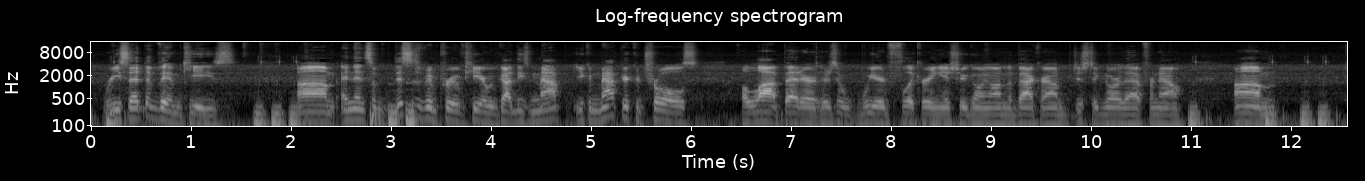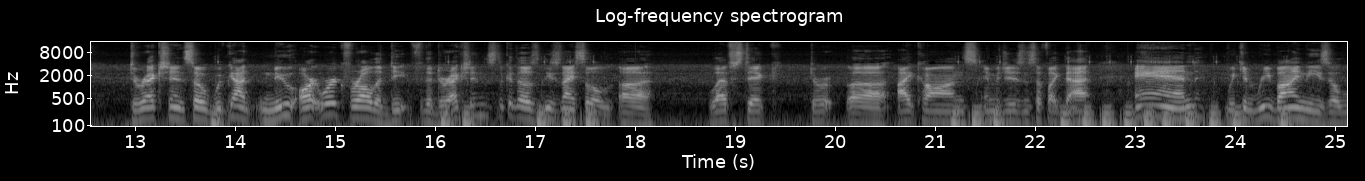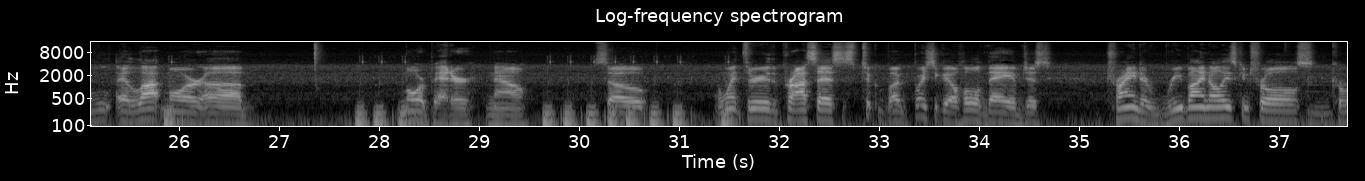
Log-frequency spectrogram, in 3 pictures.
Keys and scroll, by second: 0.0-2.6 typing.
